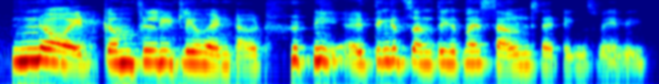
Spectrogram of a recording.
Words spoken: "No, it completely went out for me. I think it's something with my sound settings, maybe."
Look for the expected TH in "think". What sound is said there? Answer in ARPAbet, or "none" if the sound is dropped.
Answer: T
